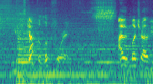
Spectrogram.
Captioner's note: sniffles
